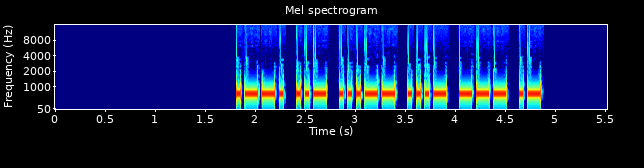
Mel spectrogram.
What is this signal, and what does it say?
Morse code, heard as a keyed tone, about 28 wpm, 700 Hz. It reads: PU3VOA
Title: DXCC-100 Call Signs - 6 Characters - Repeated 3x - 28wpm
